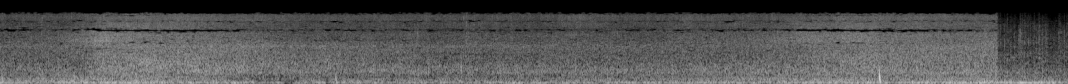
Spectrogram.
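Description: Heavy rain pouring down onto a paved road: a dense, steady hiss of falling water and splashes that swells a little about a second in. A single brief click sounds near the end.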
